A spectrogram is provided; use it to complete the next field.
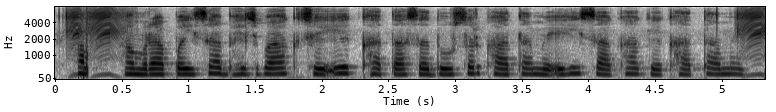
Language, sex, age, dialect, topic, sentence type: Maithili, female, 31-35, Bajjika, banking, question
